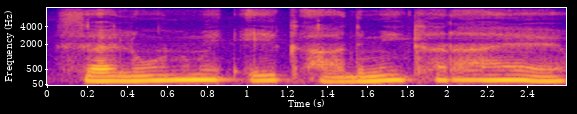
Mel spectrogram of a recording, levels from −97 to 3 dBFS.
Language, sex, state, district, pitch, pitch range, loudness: Hindi, male, Bihar, Patna, 145 Hz, 130-155 Hz, -15 LUFS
